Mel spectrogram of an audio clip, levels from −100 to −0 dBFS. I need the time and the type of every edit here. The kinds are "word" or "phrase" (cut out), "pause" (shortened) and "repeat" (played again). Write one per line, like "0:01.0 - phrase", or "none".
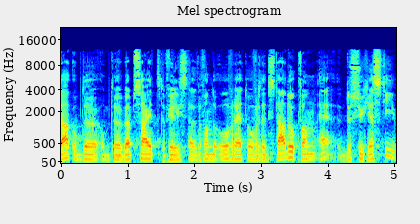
0:01.5 - word
0:02.1 - word
0:03.1 - word
0:03.6 - word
